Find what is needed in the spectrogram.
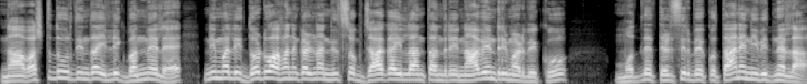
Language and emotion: Kannada, angry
